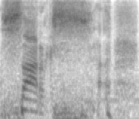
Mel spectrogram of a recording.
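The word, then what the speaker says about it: sarx: Diga conmigo, carnales es la palabra griega que se pronuncia sars.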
